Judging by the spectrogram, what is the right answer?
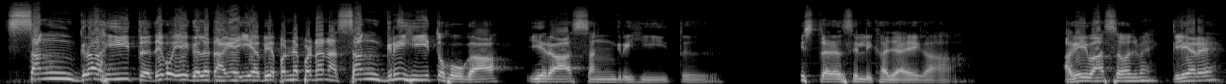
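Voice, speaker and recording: A man teaching an online lesson, explaining slowly, repeating words and checking that students understand. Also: high-pitched, expressive, bright, forceful tone. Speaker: Hindi teacher. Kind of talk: online exam-prep lesson.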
